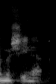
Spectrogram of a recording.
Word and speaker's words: Machino: mashino look at me I'm using a preferred pronunciation Cho machino um that masino could could sort of serve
